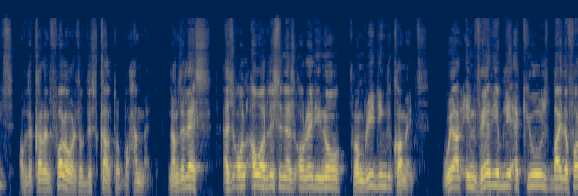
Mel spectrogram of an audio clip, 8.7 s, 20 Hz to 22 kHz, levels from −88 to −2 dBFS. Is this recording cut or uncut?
uncut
